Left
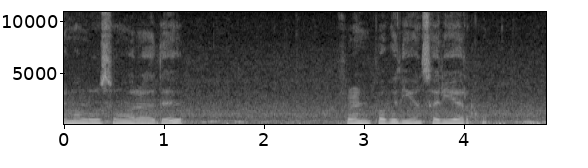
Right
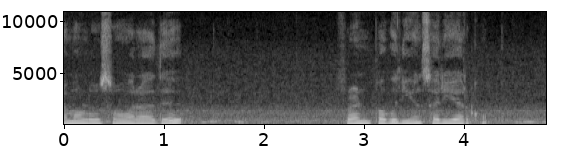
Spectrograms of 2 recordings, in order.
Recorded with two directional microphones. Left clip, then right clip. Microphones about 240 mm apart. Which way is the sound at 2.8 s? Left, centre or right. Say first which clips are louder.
Right 5 dB; centre.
